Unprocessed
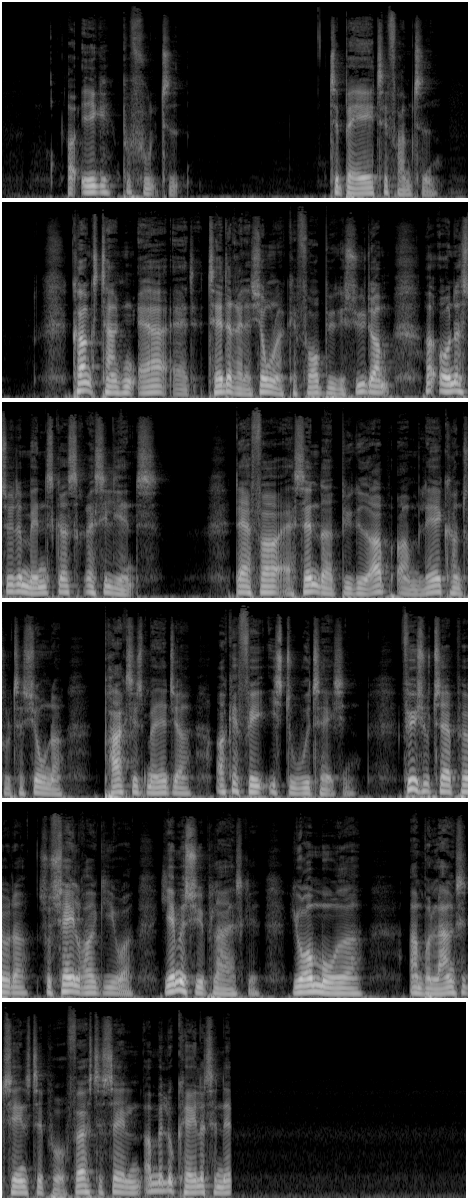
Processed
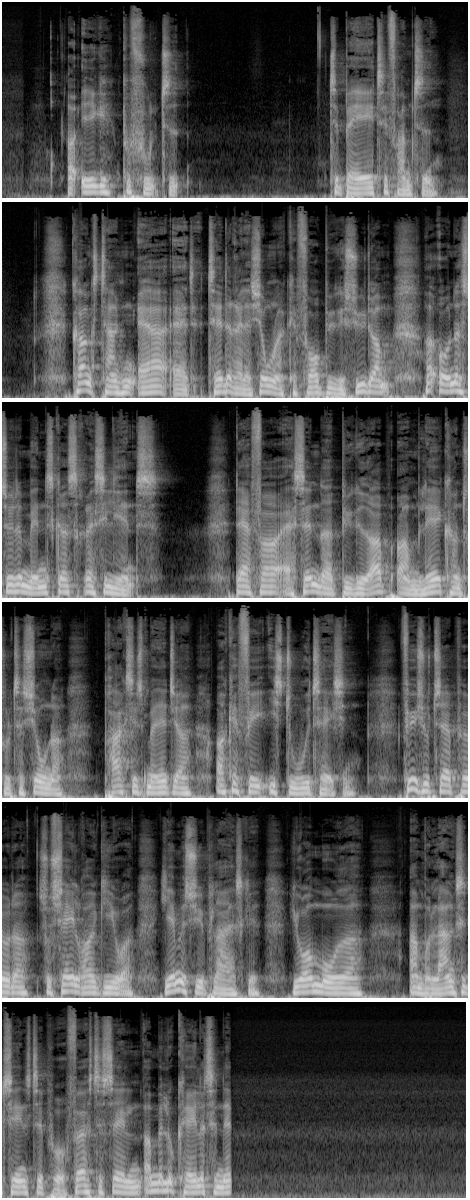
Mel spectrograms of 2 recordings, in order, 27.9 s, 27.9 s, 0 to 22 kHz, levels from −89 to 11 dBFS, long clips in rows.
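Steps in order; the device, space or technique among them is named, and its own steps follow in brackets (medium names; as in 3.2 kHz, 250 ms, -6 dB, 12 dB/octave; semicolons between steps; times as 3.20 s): loud club master (compression 2.5:1, threshold -23 dBFS, peak gain reduction 9 dB; hard clipper -13.5 dBFS, distortion -39 dB; loudness maximiser +23 dB); trim -2 dB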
